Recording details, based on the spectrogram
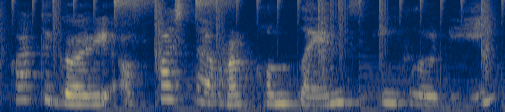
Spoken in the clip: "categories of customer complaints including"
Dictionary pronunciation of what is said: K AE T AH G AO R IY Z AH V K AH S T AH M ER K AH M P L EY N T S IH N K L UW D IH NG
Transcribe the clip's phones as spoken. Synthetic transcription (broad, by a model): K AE T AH G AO R IY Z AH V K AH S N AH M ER K AH M P L EY N T S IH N K L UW D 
